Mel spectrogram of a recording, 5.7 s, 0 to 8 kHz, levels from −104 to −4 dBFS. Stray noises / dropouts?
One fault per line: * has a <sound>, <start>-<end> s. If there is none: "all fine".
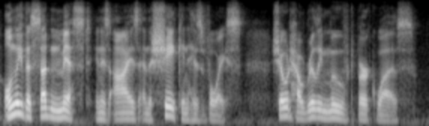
all fine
